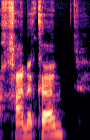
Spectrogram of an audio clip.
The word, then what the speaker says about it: Chanukah: people do the ch but it's it's ch like bach yohan sebastian bach or chanukah the hebrew name which in english sounds like hannah is hana and so it's just a guttural from the back i also i've i've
